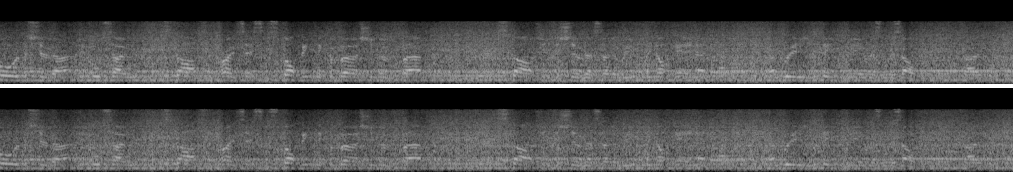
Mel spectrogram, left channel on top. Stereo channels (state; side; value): normal; both; correlation 0.81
